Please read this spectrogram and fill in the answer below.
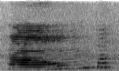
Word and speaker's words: comb: b sound and that's that b it has a m before it so that b is silent it doesn't say anything so try that word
